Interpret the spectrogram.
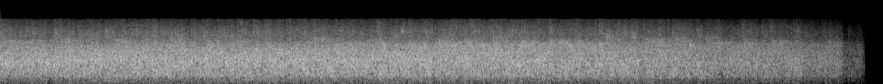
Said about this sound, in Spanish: Un aplauso para mí.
